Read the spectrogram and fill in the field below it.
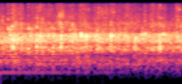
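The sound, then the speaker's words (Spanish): An audience breaks into steady, dense applause, many hands clapping together in a sustained wash of sound that fills the room without pause, with no voices standing out. “Si usted lo cree, regálele un fuerte aplauso si ha sido redimido por la sangre poderosa del Dios Todopoderoso.”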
